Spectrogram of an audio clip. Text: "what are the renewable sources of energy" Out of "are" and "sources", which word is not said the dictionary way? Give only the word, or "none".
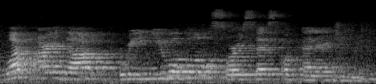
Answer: sources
